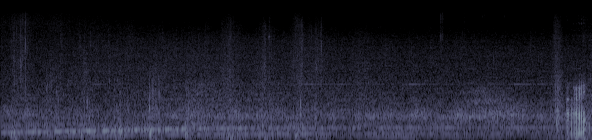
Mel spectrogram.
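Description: Footsteps run over dry ground.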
